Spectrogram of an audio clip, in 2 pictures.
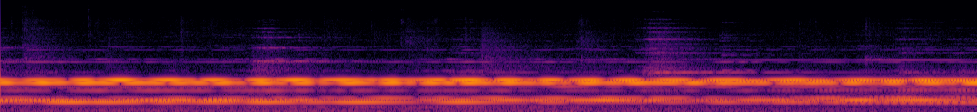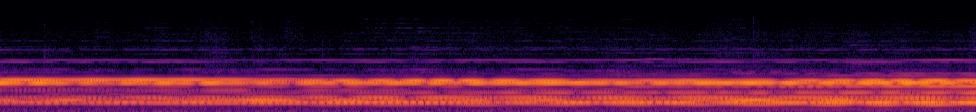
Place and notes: Fragment from the sound performance of Dan Senn at the Trafačka new music festival Echoflux. The lydes are played by Dan Senn, Anja Kaufman, Petra Dubach, Mario van Horrik and George Cremaschi.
